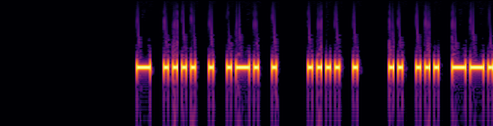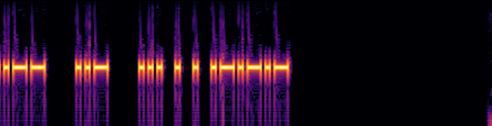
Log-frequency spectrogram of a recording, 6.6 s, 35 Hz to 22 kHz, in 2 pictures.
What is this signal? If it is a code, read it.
Morse code, heard as a keyed tone, about 40 wpm, 700 Hz. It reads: THERE HE IS, U SEE.
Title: Sentences from Top 100 Words and Abbreviations 40wpm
